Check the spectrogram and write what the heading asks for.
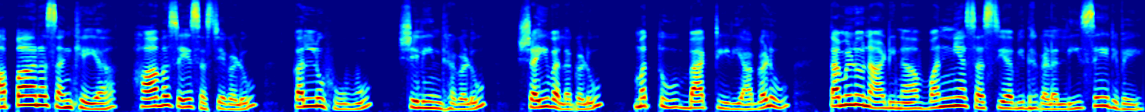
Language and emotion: Kannada, neutral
